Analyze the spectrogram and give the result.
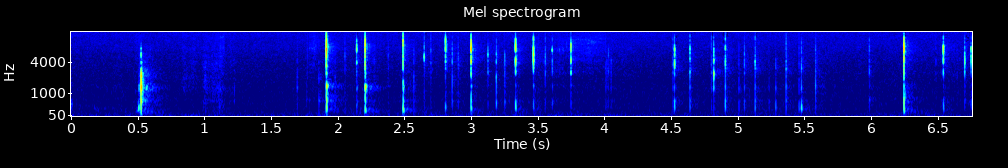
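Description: Fingers and nails tap and scratch the labelled sides and blue plastic lid of a small, hollow white plastic tub held in both hands. About 19 short, dry, bright clicks and scrapes come at an uneven pace, with almost no low end and no ringing. A faint scratchy rustle fills the gaps between them.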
